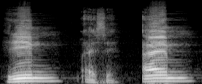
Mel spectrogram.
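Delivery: ह्रीम ending on a lips-shut m, then एम alone; demonstrating ह्रीम and its m; closed m ending. Shown as a demonstration. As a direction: show the closing hum of ह्रीम. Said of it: "मुंह बंद हो गया".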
